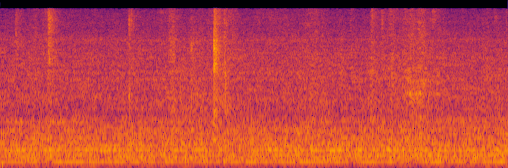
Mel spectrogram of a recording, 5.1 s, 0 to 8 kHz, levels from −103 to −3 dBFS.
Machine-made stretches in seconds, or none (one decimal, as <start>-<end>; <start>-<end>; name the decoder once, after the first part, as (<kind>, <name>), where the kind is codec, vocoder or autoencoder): none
